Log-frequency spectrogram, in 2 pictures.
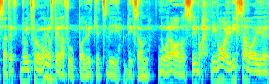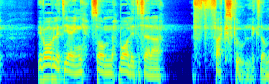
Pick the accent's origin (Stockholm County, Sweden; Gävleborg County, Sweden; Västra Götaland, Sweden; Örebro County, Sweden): Örebro County, Sweden; Garphyttan; är född och uppväxt, eh, två mil utanför Örebro, i en liten håla som heter Garphyttan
